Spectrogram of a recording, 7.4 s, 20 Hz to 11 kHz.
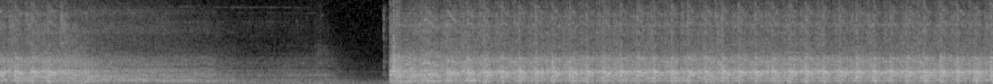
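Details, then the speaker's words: Nissan S14 on a new AEM Infinity ECU, timed at 20 degrees advanced with R35 coil packs: starter churns about four beats a second, never catches; ignition harness left unplugged with old coil pack still connected, no spark. "fail 1 I forgot to hook the harness back up too excited there's my old coil pack still hooked up that's the problem"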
